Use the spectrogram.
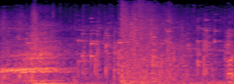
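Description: Objects shatter and crash as a pursuing entity smashes through everything in its path in the video game Control, a loud breaking burst followed by scattered debris clattering, with no speech.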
